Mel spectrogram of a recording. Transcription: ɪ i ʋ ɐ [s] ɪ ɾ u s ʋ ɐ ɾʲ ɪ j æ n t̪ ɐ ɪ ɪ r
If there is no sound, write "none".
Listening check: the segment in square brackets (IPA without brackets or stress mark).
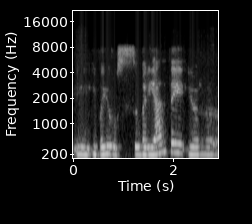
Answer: none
